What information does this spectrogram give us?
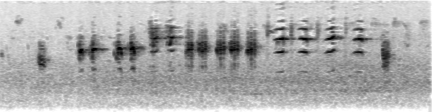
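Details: Great reed warbler (Acrocephalus arundinaceus) in full song: a long, loud run of rasping, croaky notes repeated rapidly in rough pairs, switching between lower grating and higher squeaky syllables, with no other clear sounds.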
